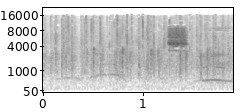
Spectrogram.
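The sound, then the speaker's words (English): A short burst of crowd applause for a guest, dense and steady clapping with a bright whoop or cheer rising briefly above it, filling the whole couple of seconds at moderate loudness. “Let's get a round of applause for him.”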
